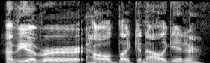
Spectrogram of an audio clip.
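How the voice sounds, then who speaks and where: A man's voice: mid-range voice, fairly even intonation, brisk, dry recording, clean studio sound. A man co-hosting a podcast, talking in a casual, conversational style. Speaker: podcast co-host. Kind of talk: casual chat.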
